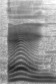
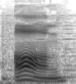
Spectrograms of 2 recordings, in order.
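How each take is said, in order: First: The name is said the established way. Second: The name is said the changed way. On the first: The speaker calls it right. "years of established pronunciation" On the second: The speaker calls it wrong. "do it our way"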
